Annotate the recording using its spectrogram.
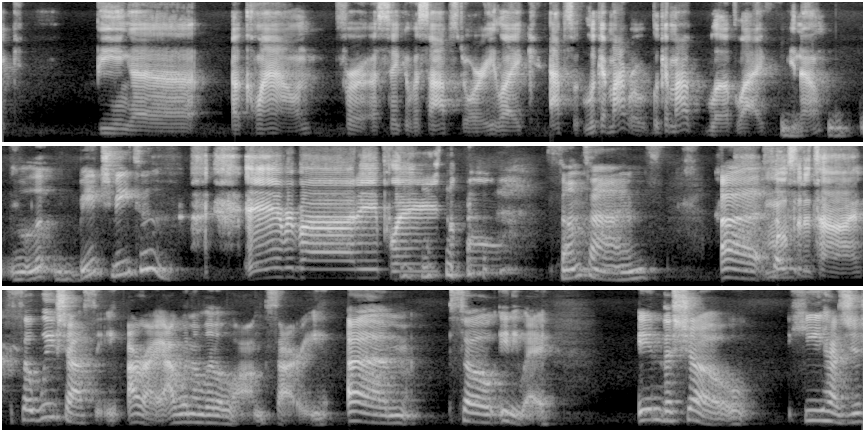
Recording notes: We had to go back to old school methods to get this episode recorded so the sound is, what it is.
